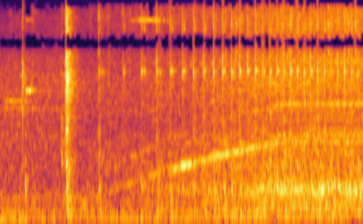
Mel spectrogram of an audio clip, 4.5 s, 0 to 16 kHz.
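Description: Brother BF5700 computerized sewing machine starting to sew. After a couple of clicks, its motor whine rises in pitch over about two seconds as it speeds up, then runs steadily with rapid needle strokes.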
